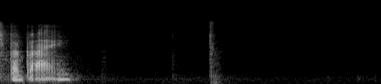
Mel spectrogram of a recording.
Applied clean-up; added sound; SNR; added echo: neural mask model RNNoise.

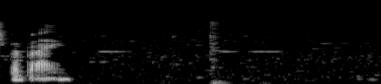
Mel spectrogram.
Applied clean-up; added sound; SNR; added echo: classical method Wiener filter.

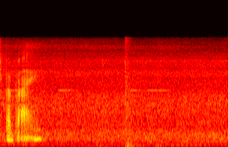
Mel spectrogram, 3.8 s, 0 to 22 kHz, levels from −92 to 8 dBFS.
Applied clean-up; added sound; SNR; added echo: none; Slam; 19 dB; none.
